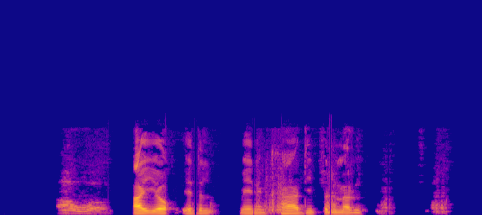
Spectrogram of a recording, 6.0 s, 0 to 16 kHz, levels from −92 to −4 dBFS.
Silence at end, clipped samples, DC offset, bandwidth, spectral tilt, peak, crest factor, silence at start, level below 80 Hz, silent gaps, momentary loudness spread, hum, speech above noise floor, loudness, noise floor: 0.45 s; under 0.1%; under 0.1%; 6.8 kHz; -7 dB/octave; 0 dBFS; 26 dB; 0.7 s; -64 dBFS; 1.42-1.66 s, 2.77-2.99 s, 4.62-4.69 s, 4.95-5.17 s; 23 LU; none; over 66 dB; -25 LUFS; under -90 dBFS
